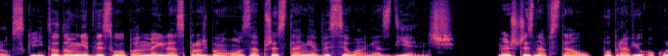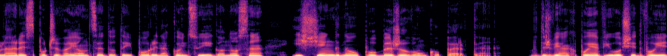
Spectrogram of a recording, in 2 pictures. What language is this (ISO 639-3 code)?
pol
